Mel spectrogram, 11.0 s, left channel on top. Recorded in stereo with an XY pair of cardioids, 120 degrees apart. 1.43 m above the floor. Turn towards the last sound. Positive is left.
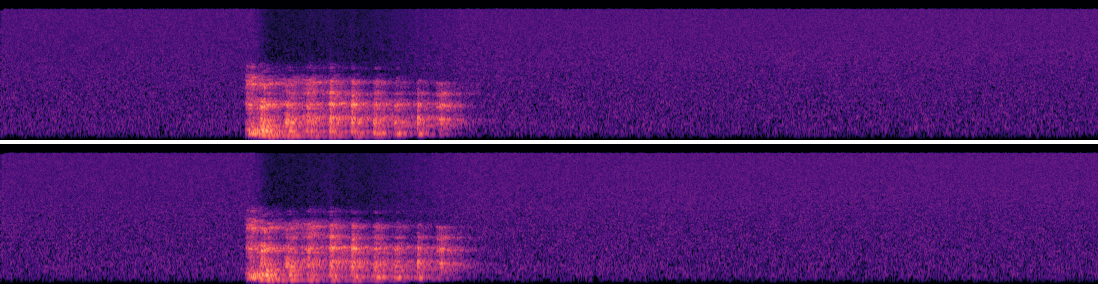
turn(degrees=10)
